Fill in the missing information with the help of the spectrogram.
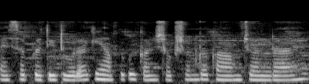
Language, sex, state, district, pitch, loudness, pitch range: Hindi, female, Uttar Pradesh, Hamirpur, 210 Hz, -17 LUFS, 205-225 Hz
